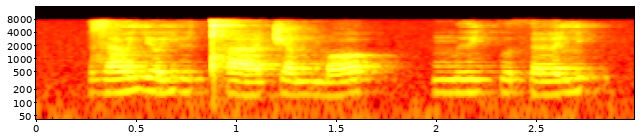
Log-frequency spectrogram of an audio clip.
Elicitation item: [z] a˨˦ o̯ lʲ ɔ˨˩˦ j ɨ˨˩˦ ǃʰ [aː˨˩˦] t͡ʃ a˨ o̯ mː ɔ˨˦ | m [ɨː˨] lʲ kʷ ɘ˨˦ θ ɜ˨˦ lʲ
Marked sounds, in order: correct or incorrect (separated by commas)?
correct, correct, correct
